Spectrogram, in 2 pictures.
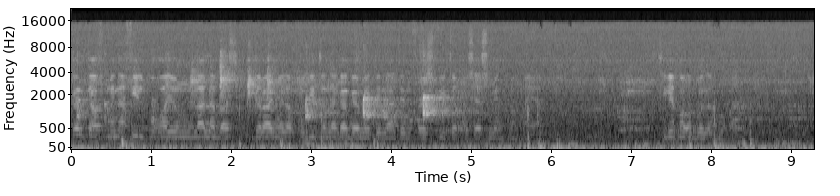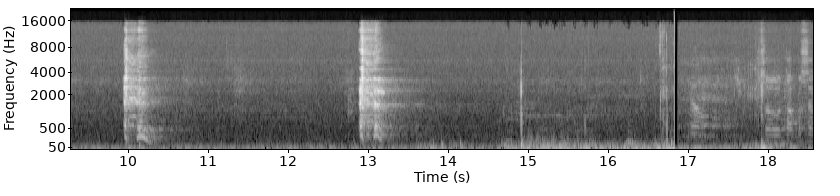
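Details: Functional cough.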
